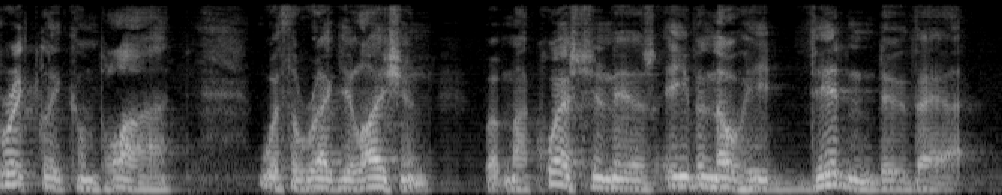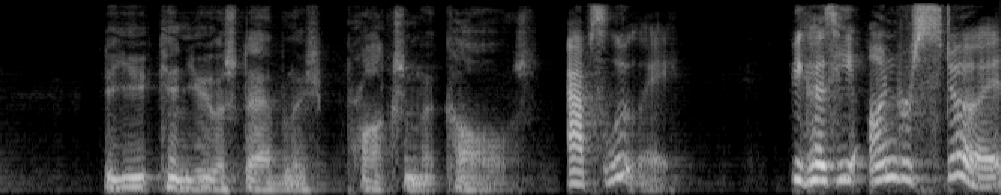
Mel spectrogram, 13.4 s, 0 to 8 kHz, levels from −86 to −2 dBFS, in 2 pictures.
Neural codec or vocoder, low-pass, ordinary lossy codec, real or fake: vocoder, 24 kHz, 100 mel bands, Vocos; 7.2 kHz; AAC, 48 kbps; fake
